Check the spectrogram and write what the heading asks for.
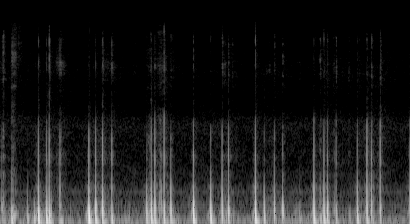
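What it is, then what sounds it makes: Foam pad tapped with nails and fingertips. Long painted nails and fingertips rapidly tap and scratch a flat, solid, hand-sized grey textured EVA foam workout pad shaped like a heart. About two dozen quick, dull, low thuds come in uneven bursts, each dying out almost instantly with no ring.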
